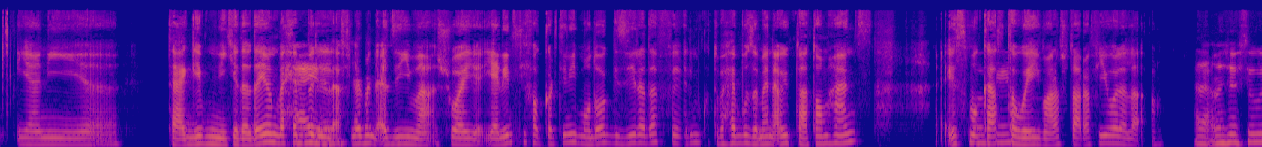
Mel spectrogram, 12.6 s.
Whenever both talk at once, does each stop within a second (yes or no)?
yes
